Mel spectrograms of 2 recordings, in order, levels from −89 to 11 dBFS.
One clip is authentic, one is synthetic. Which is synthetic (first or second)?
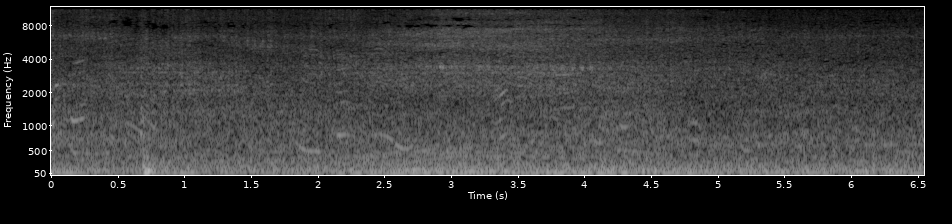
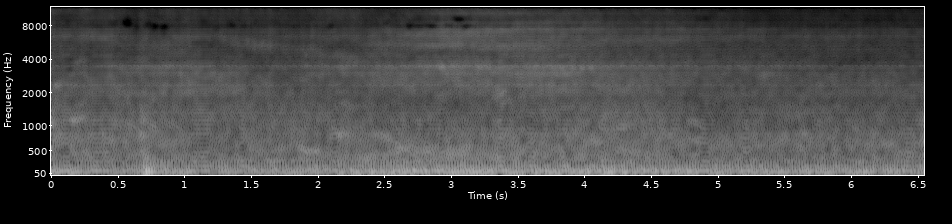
second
